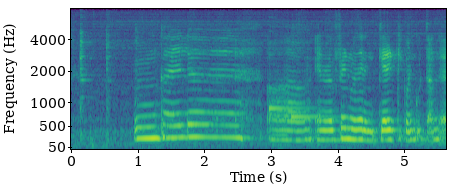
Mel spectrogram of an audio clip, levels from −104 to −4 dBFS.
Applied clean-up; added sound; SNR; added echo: none; Telephone; 13 dB; reverberation time 0.7 s.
